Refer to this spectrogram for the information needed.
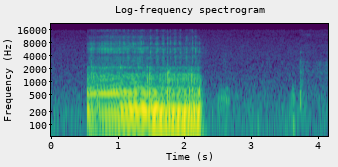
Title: Dog Snoring *Extremely Loud* #shorts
